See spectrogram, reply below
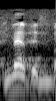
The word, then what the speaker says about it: Mebane: You pronounce that Mebane, by the way, and nothing causes a chuckle in a Mebaneite more than when people say, oh, you're from Mebane.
